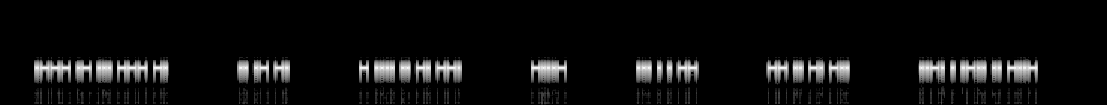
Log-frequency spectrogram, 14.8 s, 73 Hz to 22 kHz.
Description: Morse code, heard as a keyed tone, about 34 wpm, 550 Hz. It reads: JASON IAN THING <BT> SEEM MIND FELIX
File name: Ultimate Word List / 35WPM Ultimate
